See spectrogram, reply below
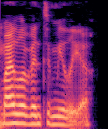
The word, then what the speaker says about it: Ventimiglia: Milo Ventimiglia.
